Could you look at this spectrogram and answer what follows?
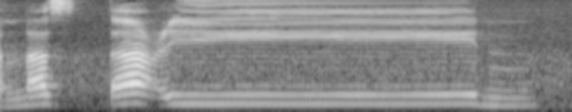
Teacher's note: نستعین، یہ اس پر بھی مد آ گئی کیونکہ عین یا زرعی حروف مدہ میں سے ہے، یا مدہ ہے، اور نون کو جب ہم نے ساکن کیا اس پر پیش تھی تو ساکن کرنے سے ہم نے اس کو تھوڑا لمبا کر کے پڑھا۔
